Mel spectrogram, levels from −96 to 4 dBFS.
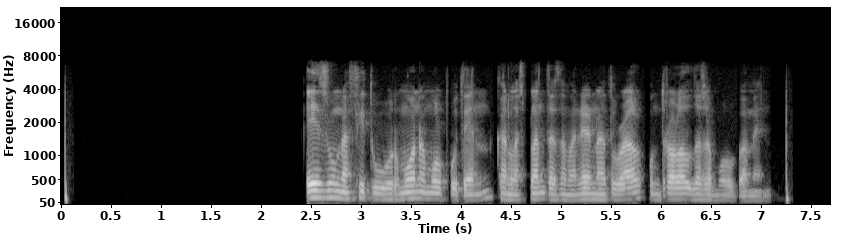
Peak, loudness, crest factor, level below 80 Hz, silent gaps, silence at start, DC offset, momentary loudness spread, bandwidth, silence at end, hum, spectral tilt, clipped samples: -2 dBFS; -23 LUFS; 22 dB; -60 dBFS; 0.32-2.41 s; 0.05 s; under 0.1%; 12 LU; 7.2 kHz; 0.4 s; none; -5 dB/octave; under 0.1%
